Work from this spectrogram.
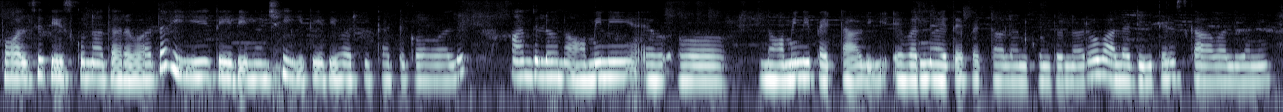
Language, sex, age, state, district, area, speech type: Telugu, female, 18-30, Telangana, Sangareddy, urban, spontaneous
